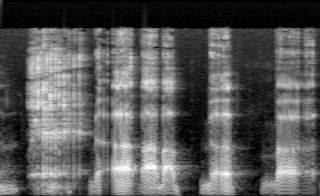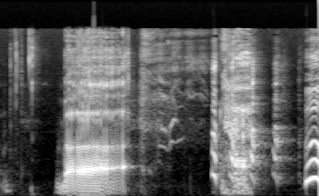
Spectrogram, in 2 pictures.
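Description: A person burping loudly, a run of about six belches one after another, the longest about four seconds in.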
